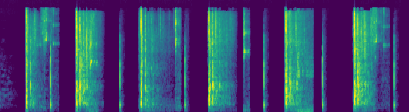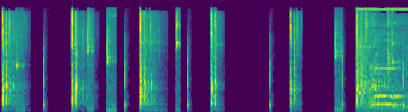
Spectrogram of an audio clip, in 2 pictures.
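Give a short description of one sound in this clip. A tennis ball bounces on a hard court.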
